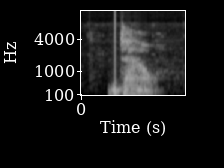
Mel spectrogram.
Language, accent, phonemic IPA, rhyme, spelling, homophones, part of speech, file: English, Southern England, /daʊ/, -aʊ, dhow, dow, noun, LL-Q1860 (eng)-dhow.wav
- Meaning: A traditional sailing vessel used along the coasts of Arabia, East Africa, and the Indian Ocean, generally having a single mast and a lateen sail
